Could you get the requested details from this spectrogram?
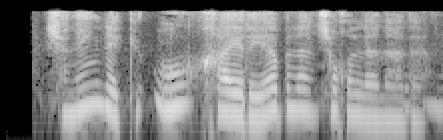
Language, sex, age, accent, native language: Uzbek, female, 12-17, Jizzax, Uzbek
